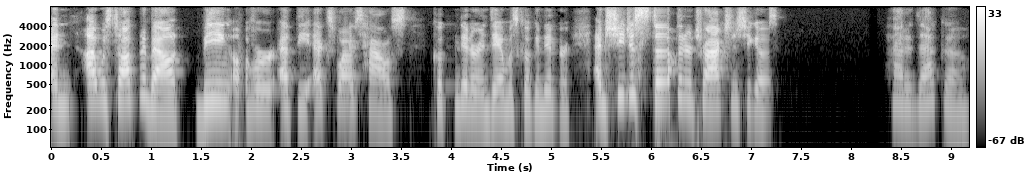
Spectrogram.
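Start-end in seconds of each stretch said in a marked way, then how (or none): 8.4-9.2 flat, expressionless delivery. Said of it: "Like, all stone faced".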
